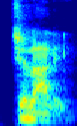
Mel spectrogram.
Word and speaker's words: Djalili: it's like Novak jovic the D is silent it's a bit like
